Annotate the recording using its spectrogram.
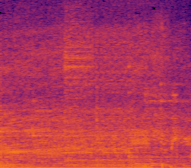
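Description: Sport motorcycle engine held at steady high revs while the rear tyre spins in a burnout, a continuous drone.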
